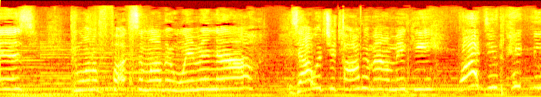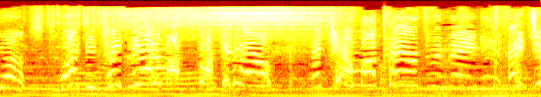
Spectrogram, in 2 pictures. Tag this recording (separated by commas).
Music, outside, rural or natural, Speech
